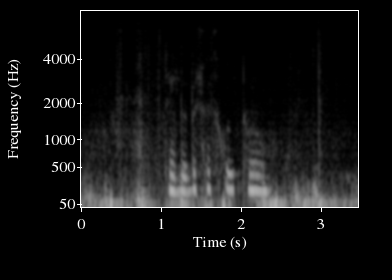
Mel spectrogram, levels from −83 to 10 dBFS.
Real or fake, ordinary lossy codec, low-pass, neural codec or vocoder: fake; none; none; codec, 16 kHz, 2 kbps, X-Codec, HuBERT features, trained on LibriSpeech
